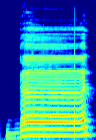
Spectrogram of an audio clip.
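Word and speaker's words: د: Okay, which are, so the letter ta, dal, ta. So these are articulated when the tip of the tongue touches the root of upper central incisors.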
